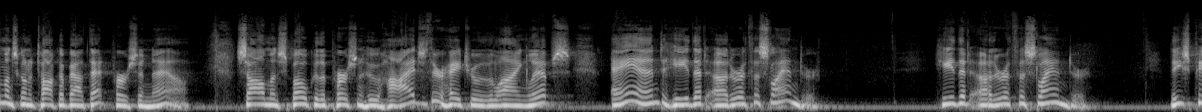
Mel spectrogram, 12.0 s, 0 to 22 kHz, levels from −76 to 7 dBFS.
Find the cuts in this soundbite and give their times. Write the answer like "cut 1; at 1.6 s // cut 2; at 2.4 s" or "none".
cut 1; at 6.0 s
